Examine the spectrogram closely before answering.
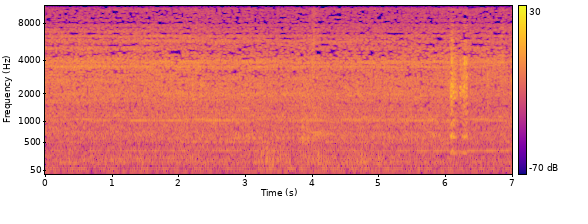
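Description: Steady low rumble of ship's engines and machinery running, with a faint steady hum over it. A brief sharper sound cuts in near the end.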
